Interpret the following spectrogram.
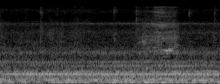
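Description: Pellet-stove exhaust fan on a homemade wood gasification boiler running steadily: a constant motor hum with one steady tone over it.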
